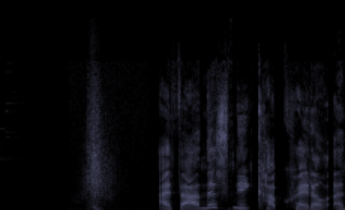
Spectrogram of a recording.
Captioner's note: air whoosh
